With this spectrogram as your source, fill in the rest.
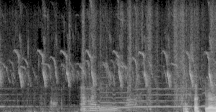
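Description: A hen clucks nearby amid high, repeated peeping of her chicks, with a few louder calls and brief rustling toward the end.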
